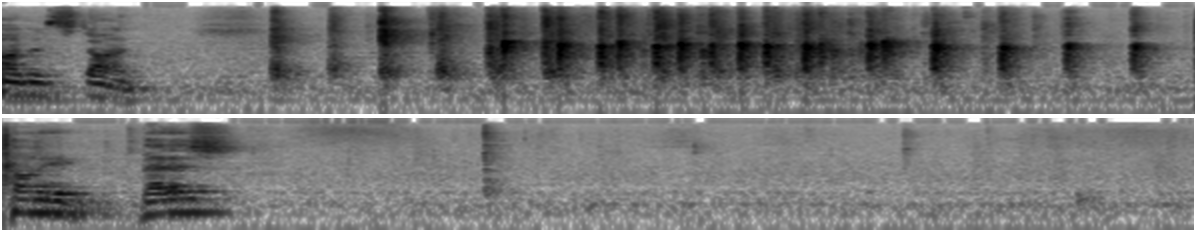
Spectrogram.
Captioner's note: applause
